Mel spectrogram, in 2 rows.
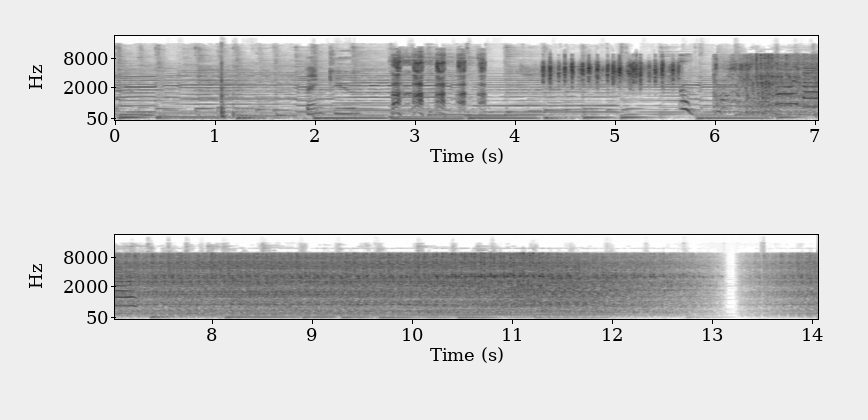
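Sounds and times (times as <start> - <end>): engine rumbling: 0.0 - 14.0.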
